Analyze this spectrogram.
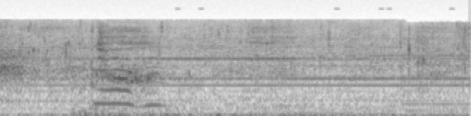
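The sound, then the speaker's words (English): Water splashes and sloshes in open water around two people clinging to each other, a low churning with faint gurgling that stays quiet and continuous. “Water splashes up into his mouth and he spits it out.”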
